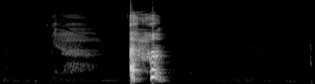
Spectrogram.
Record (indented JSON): {
  "cough_length": "3.2 s",
  "cough_amplitude": 32768,
  "cough_signal_mean_std_ratio": 0.22,
  "survey_phase": "beta (2021-08-13 to 2022-03-07)",
  "age": "45-64",
  "gender": "Female",
  "wearing_mask": "No",
  "symptom_runny_or_blocked_nose": true,
  "smoker_status": "Never smoked",
  "respiratory_condition_asthma": false,
  "respiratory_condition_other": false,
  "recruitment_source": "REACT",
  "submission_delay": "5 days",
  "covid_test_result": "Negative",
  "covid_test_method": "RT-qPCR",
  "influenza_a_test_result": "Negative",
  "influenza_b_test_result": "Negative"
}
